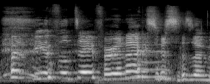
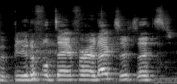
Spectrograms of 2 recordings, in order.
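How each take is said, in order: First: Mister Rogers voice. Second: Said in the usual way. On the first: Pretend. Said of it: "like, Mister Rogers' Neighborhood, but The Exorcist". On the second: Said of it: "like, Mister Rogers' Neighborhood".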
